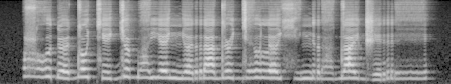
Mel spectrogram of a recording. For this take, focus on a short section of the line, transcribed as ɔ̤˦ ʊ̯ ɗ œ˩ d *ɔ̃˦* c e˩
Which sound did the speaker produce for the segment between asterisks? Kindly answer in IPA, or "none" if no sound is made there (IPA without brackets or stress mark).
ɔ˦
